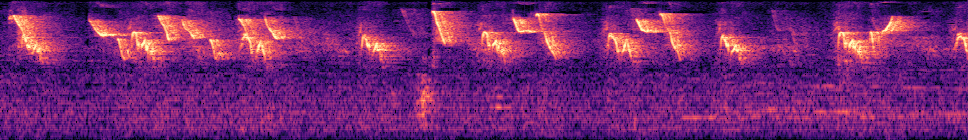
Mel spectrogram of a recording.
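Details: Saffron finch singing heavily at sunrise, a rapid string of high, sharp downslurred chirps in clustered bursts with short pauses, background otherwise quiet.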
